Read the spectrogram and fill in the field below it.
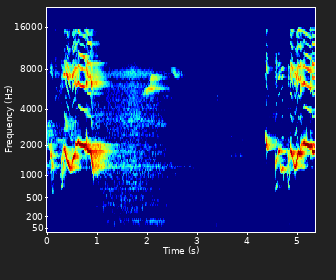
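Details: Black-naped oriole, a Javan golden oriole in full lively song with varied rhythm, used as a lure recording to get young orioles singing: a loud fluty, slurred phrase with harsh overtones, a fading tail, silence, then a second phrase.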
